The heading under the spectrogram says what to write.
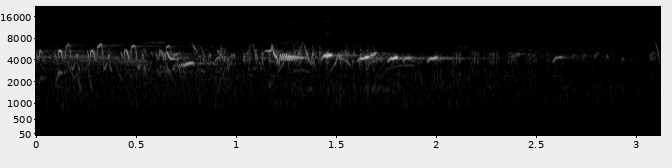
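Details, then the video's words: Long-tailed rosefinch singing in the early morning at Wakka Primeval Flower Garden, Hokkaido, Japan: a rapid, continuous twittering warble of high thin notes, rising in loudness midway then trailing off into scattered chirps. "ベニマシコ（2）地鳴きとさえずり - Long-tailed Rosefinch"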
